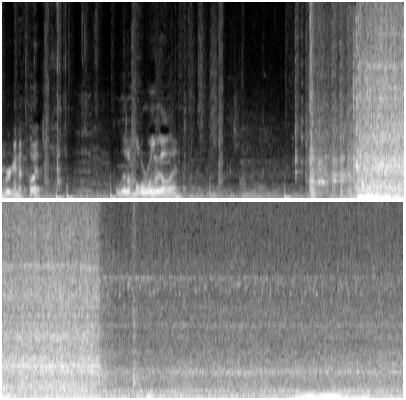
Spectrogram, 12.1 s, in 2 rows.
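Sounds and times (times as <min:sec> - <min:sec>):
car engine idling: 0:04.6 - 0:12.0.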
